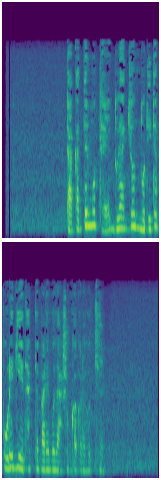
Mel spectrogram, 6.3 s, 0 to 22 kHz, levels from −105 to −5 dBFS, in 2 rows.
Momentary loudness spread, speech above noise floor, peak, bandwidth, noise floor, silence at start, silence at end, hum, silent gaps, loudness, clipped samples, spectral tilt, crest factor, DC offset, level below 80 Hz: 13 LU; 27 dB; -6 dBFS; 11.5 kHz; -53 dBFS; 1.3 s; 1.1 s; none; none; -26 LUFS; under 0.1%; -5 dB/octave; 22 dB; under 0.1%; -72 dBFS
